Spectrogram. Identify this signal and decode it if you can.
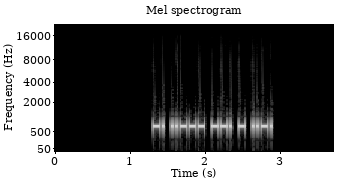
Morse code, heard as a keyed tone, about 40 wpm, 700 Hz. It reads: N2GTF
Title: USA Call Signs - 5 Characters - 40wpm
